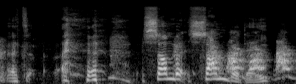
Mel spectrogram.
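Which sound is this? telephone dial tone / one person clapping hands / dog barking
dog barking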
